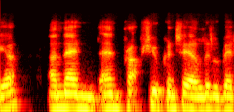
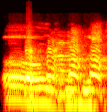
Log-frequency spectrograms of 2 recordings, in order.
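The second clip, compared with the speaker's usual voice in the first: laughing; 8 semitones higher, 12 dB louder, much slower than usual. Real, not acted. Host reacts to power cut.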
